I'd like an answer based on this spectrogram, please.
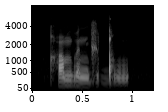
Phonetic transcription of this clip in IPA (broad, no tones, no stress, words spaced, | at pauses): qʰəmbɛnd͡ʒʉ ɡ͡ǃu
